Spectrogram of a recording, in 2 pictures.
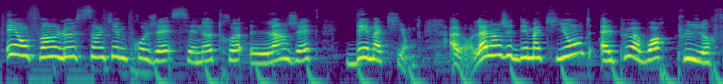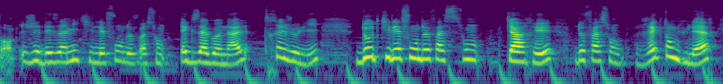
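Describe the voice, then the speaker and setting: A woman's voice: high-pitched, normal speed, soft background music. A woman gives a casual sewing tutorial, chatty and full of fillers and self-corrections. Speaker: sewing teacher.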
